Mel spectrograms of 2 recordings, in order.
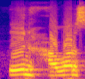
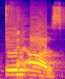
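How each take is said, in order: First: 'Hours' begins with an audible h sound. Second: 'Hours' begins with a vowel, no h sound. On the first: The speaker calls it wrong. "Ten हावर्स नहीं" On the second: The speaker calls it right. "वो ten आवर्स"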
